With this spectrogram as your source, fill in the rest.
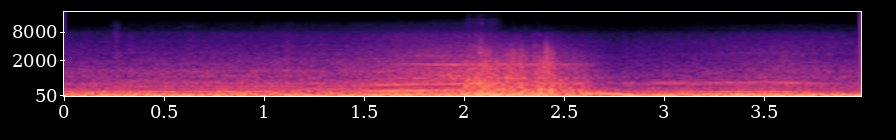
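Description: Stock Maserati Ghibli S engine, fitted only with aftermarket rims, rising in a revving surge with quick blips as it downshifts into a corner, loud and close over a steady engine drone.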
